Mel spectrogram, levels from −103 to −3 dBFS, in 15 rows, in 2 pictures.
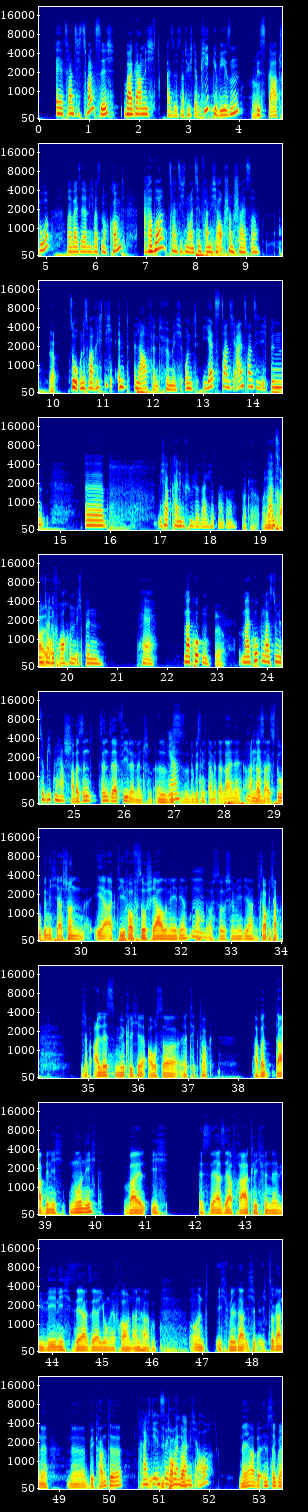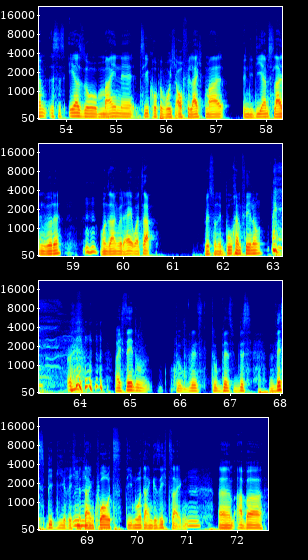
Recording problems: muffled; very; fading above 1.5 kHz

